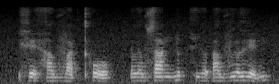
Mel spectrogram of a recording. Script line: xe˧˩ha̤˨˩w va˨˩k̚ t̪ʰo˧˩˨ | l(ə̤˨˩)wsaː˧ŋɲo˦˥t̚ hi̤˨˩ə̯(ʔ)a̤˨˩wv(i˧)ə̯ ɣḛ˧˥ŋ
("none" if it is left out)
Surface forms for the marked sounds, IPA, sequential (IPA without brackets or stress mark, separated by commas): ə̤˨˩, ʔ, ɨ˧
